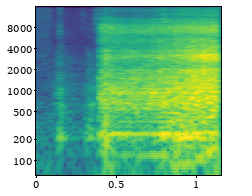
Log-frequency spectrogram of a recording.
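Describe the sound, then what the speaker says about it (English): A blender starts up after a brief pause and runs loud and steady, whirring through an orange creamsicle smoothie made with cottage cheese and vanilla. "put it on the base, and then blend until smooth and creamy"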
